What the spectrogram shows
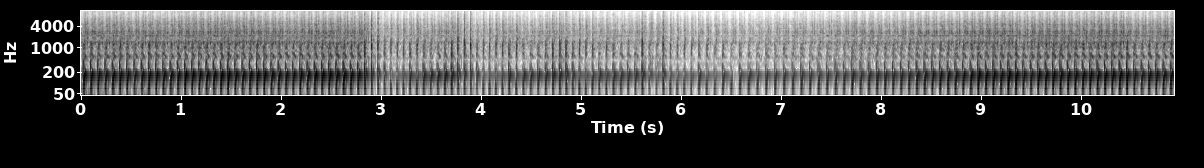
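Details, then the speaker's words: Early 1961 Wheel Horse model 401 lawn tractor engine after getting it started, no choke, throttle opened: crisp regular putter that dips briefly with throttle then evens out; runs well, smokes a little on throttle, kill switch not working. "that sounds pretty good i'm gonna move the camera so you can see it smokes a little when you give it gas"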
